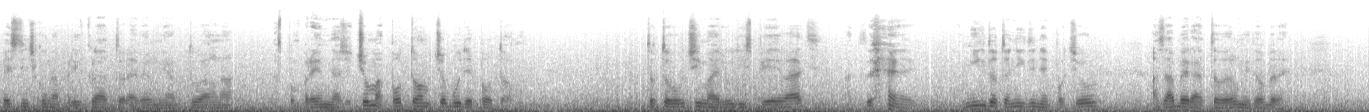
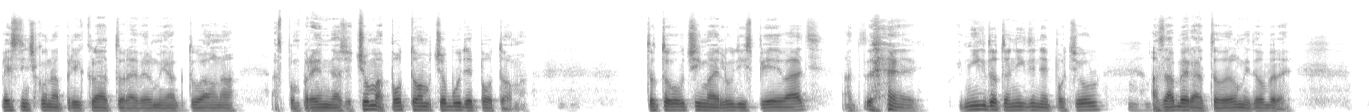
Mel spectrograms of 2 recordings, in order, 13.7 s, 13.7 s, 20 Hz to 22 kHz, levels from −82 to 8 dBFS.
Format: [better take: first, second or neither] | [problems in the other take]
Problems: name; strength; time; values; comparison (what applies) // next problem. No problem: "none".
second | wind noise on the microphone; heavy; 9 dB below the speech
